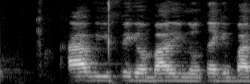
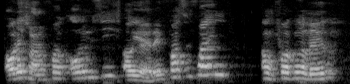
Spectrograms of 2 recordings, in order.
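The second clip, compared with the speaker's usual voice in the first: high, sly voiced bystander; mocking bystander voice; 6 semitones higher than usual. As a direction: play the sleazy onlooker. Mimics opportunist bystanders.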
